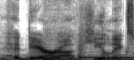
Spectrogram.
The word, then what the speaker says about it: Hedera Helix: And then over here, we've got a Hydra Helix, or the correct way to say it is Hedera Helix, or the English ivy.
